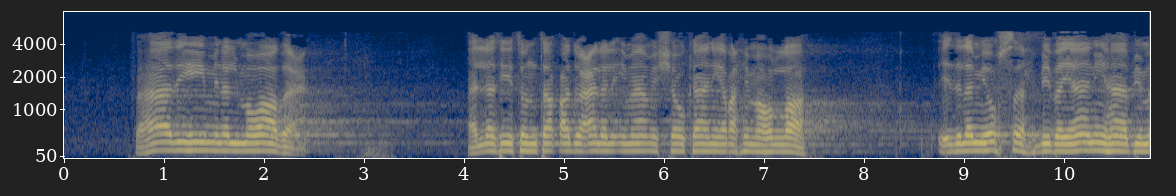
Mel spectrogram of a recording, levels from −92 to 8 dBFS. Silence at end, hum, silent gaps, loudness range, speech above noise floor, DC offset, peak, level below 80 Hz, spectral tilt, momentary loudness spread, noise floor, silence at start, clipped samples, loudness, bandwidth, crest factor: 0 s; none; none; 3 LU; 42 dB; under 0.1%; -4 dBFS; -56 dBFS; -11.5 dB/octave; 16 LU; -62 dBFS; 0.75 s; under 0.1%; -20 LUFS; 5.4 kHz; 18 dB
